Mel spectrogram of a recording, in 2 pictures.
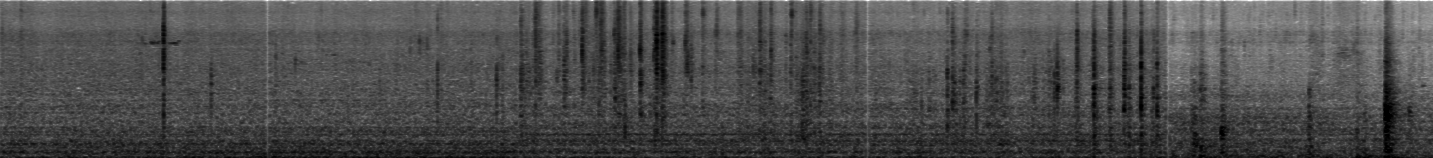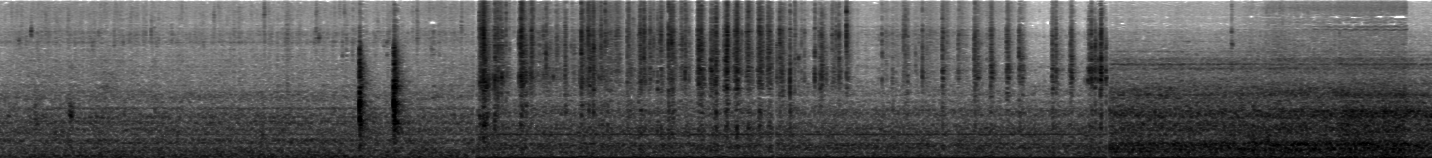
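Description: Cooking at a frying pan on an induction hob: scattered light clicks and taps of chopsticks and utensils against the pan, with one sharper knock about halfway through as a glass lid is set on the pan, over a steady low background hum.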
